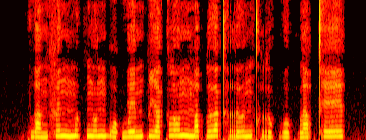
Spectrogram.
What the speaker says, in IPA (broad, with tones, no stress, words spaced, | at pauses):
kwa˩˦nfe˥˩n mɯ˥˩k̚nu˦˥nbɔ˨˩ʔ we˦˥npi˧a̯ klo˥˩n ma˥˩p̚lɯ˥˩a̯kʰrɯː˦˥n kʰru˨˩k̚wo˨˩k̚ la˨˩p̚tʰeː˦˥p̚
